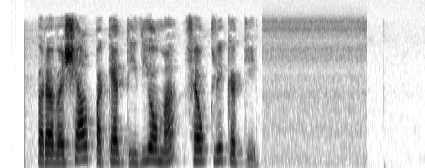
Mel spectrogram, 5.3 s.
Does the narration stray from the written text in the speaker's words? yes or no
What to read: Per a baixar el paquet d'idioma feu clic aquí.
no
